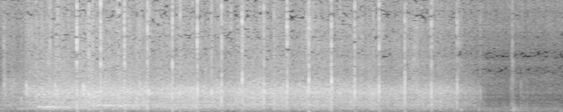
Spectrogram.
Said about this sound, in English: I would like to welcome our keynote speaker for tonight. Please give a rousing round of applause to Dr. Gushee.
